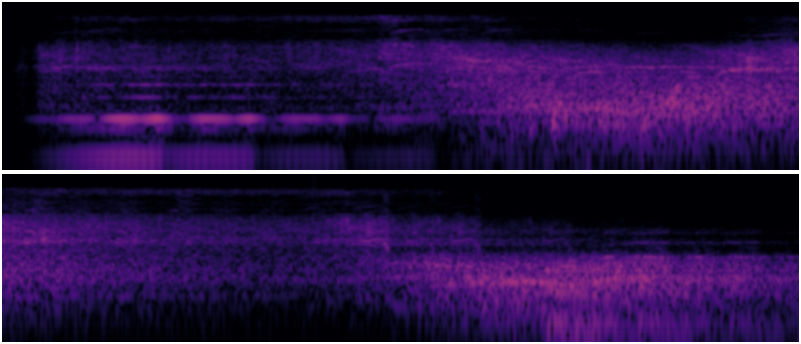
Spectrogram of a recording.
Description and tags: ab lost atmos
sounds like deep sea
